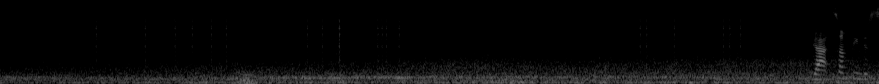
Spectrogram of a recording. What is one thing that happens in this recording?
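Short soft clicks sound as menu options are selected.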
